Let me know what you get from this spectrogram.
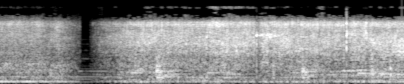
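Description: Chicken pieces, chopped tomatoes and green chilli frying and sizzling in a karahi while being stirred with a spatula. The sizzle drops out briefly about a second in, then comes back louder, with light scrapes of the spatula on the pan.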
